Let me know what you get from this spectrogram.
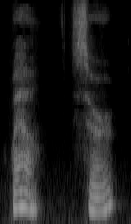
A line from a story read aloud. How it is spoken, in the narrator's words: whispered the Swiss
